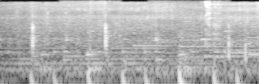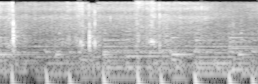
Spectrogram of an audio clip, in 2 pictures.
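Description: Potato pieces frying in hot oil with a steady sizzle, while a chef's knife slices bell peppers into rings on a wooden cutting board, each stroke knocking the board about once a second.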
